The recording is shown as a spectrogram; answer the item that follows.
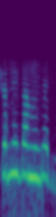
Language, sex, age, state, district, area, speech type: Hindi, female, 18-30, Uttar Pradesh, Jaunpur, rural, conversation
